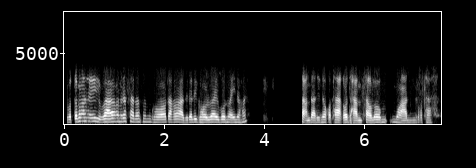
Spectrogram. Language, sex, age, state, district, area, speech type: Assamese, female, 30-45, Assam, Sivasagar, rural, conversation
